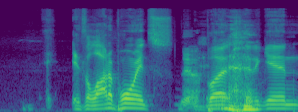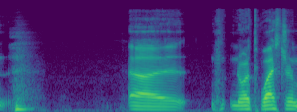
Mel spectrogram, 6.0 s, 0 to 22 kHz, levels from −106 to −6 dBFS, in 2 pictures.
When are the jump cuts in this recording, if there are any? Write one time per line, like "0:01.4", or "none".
none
